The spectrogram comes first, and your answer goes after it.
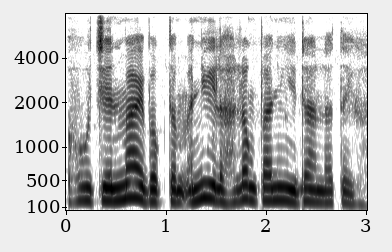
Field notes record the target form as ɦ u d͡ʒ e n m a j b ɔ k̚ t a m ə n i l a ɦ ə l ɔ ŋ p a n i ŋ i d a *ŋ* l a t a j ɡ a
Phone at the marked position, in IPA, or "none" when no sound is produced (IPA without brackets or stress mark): n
